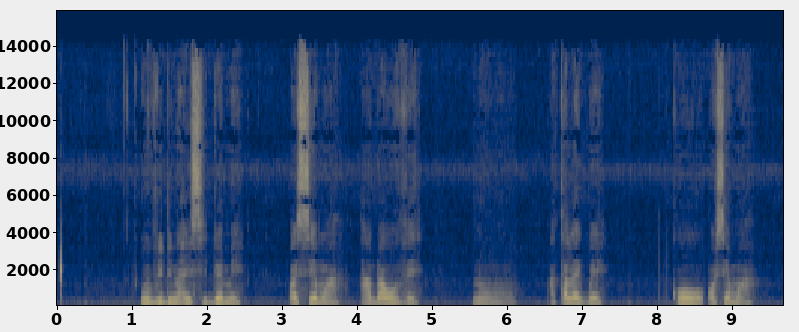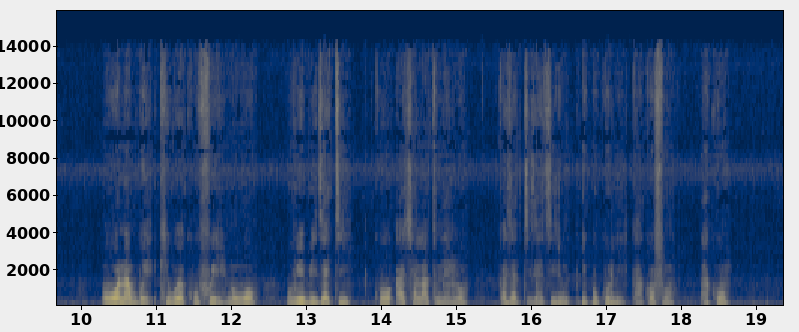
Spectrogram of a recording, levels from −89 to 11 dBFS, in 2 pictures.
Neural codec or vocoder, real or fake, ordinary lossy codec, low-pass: vocoder, 44.1 kHz, 128 mel bands, Pupu-Vocoder; fake; MP3, 64 kbps; 14.4 kHz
